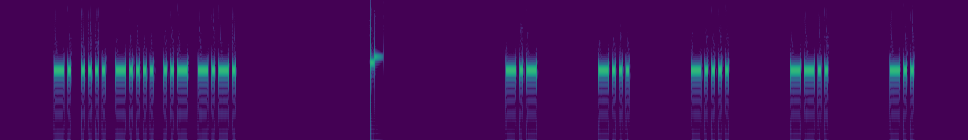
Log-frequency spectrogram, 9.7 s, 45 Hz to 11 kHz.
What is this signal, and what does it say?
Morse code, heard as a keyed tone, about 34 wpm, spaced as for 18 wpm, 700 Hz. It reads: NH6UC KB6ZD
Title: USA Call Signs - 5 Characters - 6x Character Spacing - 35wpm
